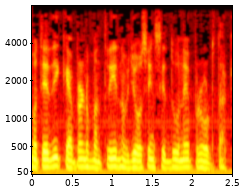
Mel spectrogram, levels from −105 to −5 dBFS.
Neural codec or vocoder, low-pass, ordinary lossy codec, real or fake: none; 7.2 kHz; none; real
